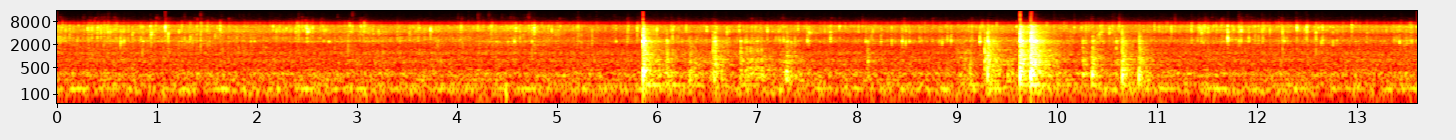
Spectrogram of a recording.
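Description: Potato and semolina fingers sizzling and crackling steadily as they shallow-fry in oil in a frying pan, with a few sharp clicks about six seconds and ten seconds in.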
